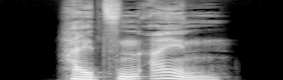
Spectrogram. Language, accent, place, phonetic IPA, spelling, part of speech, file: German, Germany, Berlin, [ˌhaɪ̯t͡sn̩ ˈaɪ̯n], heizen ein, verb, De-heizen ein.ogg
- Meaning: inflection of einheizen: 1. first/third-person plural present 2. first/third-person plural subjunctive I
